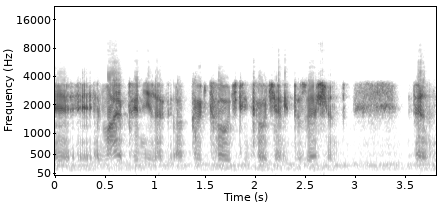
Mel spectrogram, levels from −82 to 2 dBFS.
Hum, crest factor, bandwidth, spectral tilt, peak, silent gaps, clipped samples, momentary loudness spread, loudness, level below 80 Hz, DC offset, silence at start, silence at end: none; 24 dB; 9.8 kHz; 1 dB/octave; -6 dBFS; none; under 0.1%; 10 LU; -27 LUFS; under -90 dBFS; under 0.1%; 0 s; 0.05 s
